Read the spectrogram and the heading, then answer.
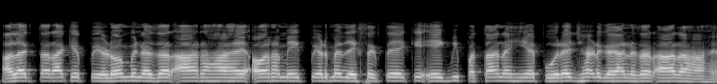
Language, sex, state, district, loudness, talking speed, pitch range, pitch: Hindi, male, Chhattisgarh, Raigarh, -15 LUFS, 250 wpm, 155-165 Hz, 165 Hz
